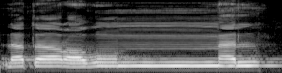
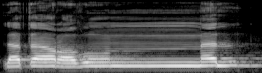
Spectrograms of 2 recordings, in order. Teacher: نون پر گنہ ہوگا، ناک میں آواز چھپا کر پڑھنے کو گنہ کہتے ہیں۔ گنہ کی مقدار 3 الف کے برابر ہے۔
